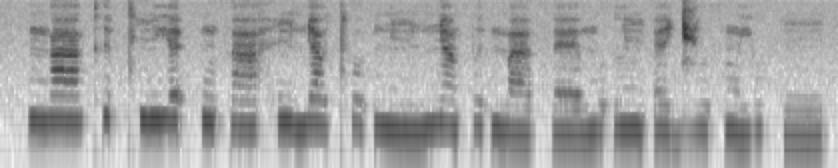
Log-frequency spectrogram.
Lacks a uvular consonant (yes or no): yes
